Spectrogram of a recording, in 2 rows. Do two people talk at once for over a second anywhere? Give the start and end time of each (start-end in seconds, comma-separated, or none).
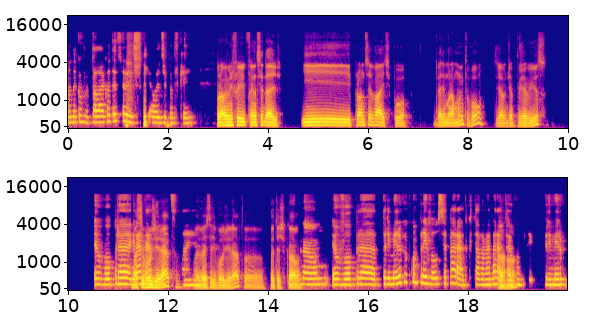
11.3-12.7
